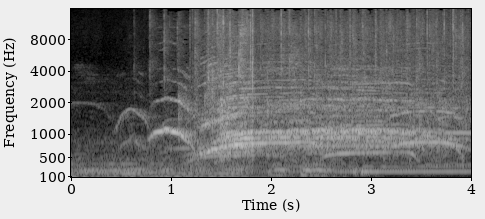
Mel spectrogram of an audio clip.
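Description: The low sustained notes of a live band's song die away while the audience breaks into whoops, then cheering and applause from about a second in.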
